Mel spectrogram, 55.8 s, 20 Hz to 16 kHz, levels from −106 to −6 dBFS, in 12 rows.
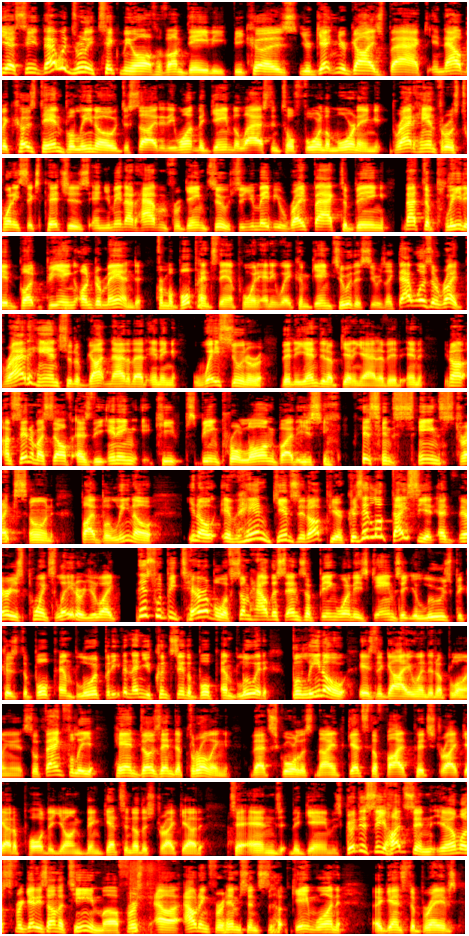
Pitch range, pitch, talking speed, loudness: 120-185 Hz, 140 Hz, 245 wpm, -22 LUFS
